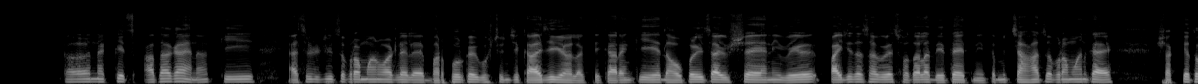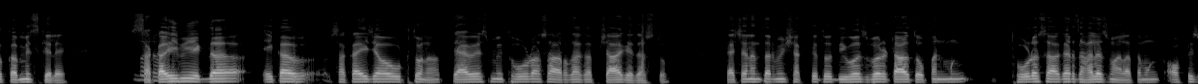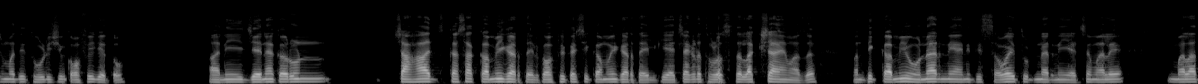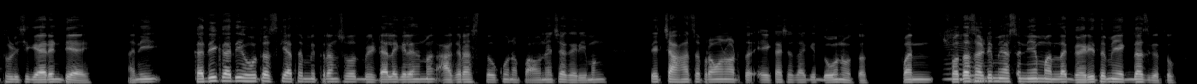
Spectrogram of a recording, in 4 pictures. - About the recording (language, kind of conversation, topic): Marathi, podcast, सकाळी तुम्ही चहा घ्यायला पसंत करता की कॉफी, आणि का?
- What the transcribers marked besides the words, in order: in English: "एसिडिटीचं"; other background noise; in English: "गॅरंटी"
